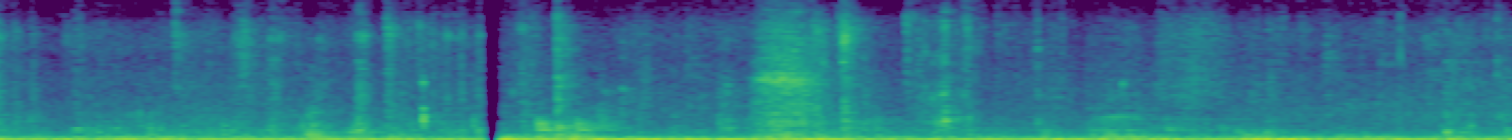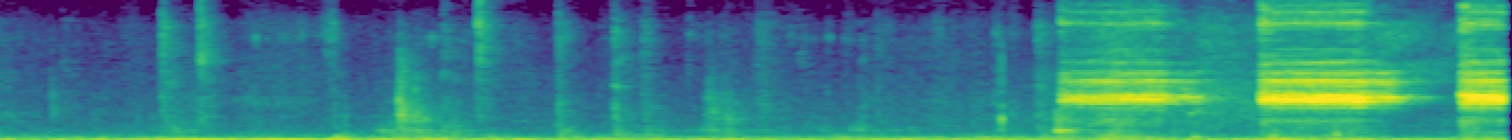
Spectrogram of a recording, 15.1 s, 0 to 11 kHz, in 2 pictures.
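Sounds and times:
murmur of room noise: 0:00.0 - 0:15.1
fire alarm blaring in harsh shrill bursts during a test: 0:12.9 - 0:15.1.

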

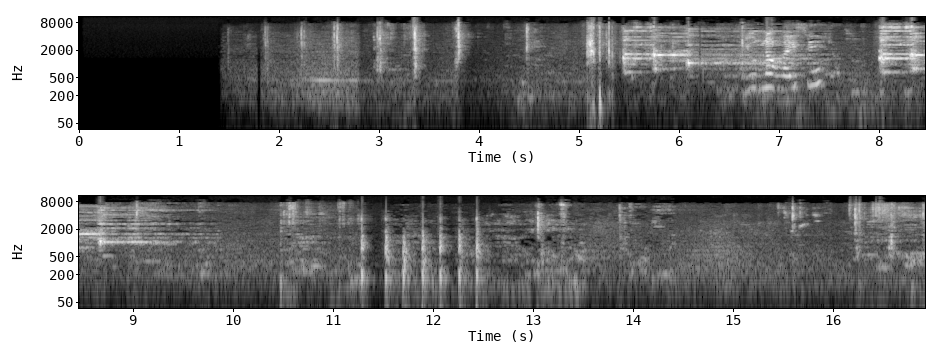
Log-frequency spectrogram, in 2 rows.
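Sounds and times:
bustle: 0:01.4 - 0:16.9
voices: 0:06.5 - 0:11.3, 0:12.4 - 0:16.9
speech: 0:06.8 - 0:08.0
sharp knocks on a door: 0:11.3 - 0:12.6.

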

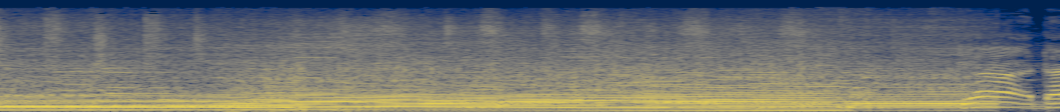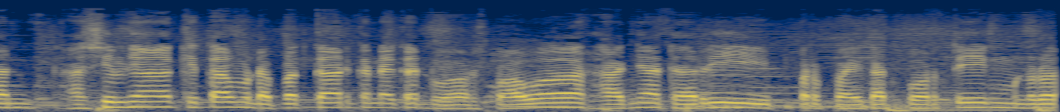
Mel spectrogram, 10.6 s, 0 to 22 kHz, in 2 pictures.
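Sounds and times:
engine revving during dyno carburetor tuning: 0:00.0 - 0:05.1
speech: 0:05.2 - 0:10.5.

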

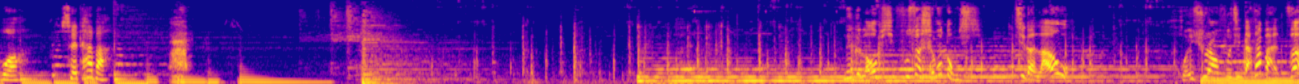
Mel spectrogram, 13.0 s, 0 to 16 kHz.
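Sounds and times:
speech: 0:00.0 - 0:02.5, 0:08.7 - 0:10.8, 0:11.8 - 0:12.9
horse hooves clip-clopping from a horse-drawn carriage: 0:03.6 - 0:12.9.

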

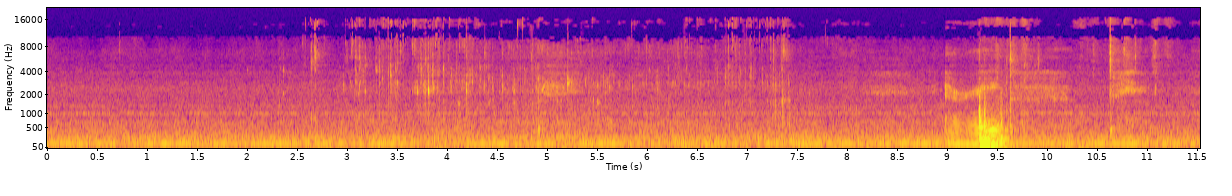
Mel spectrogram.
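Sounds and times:
low steady hum: 0:00.0 - 0:11.5
menthol peppermint water pouring into a container: 0:02.6 - 0:07.5.

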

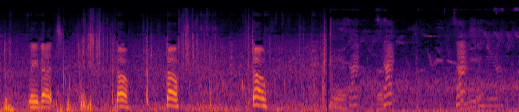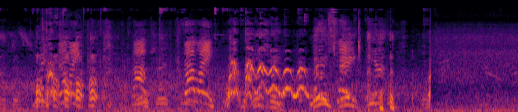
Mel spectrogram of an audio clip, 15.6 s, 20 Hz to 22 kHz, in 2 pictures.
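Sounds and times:
speech: 0:00.4 - 0:03.0, 0:03.8 - 0:04.2, 0:04.9 - 0:06.0, 0:06.8 - 0:13.8
dog barking and yipping: 0:08.3 - 0:09.2, 0:11.0 - 0:13.1
laughter: 0:08.3 - 0:09.7, 0:13.1 - 0:14.3.

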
